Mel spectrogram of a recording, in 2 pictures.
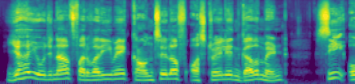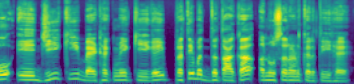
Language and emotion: Hindi, neutral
